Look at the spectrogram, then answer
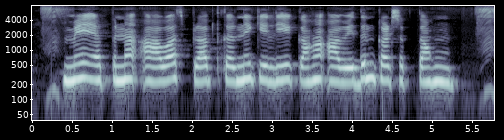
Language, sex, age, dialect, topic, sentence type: Hindi, female, 18-24, Awadhi Bundeli, banking, question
